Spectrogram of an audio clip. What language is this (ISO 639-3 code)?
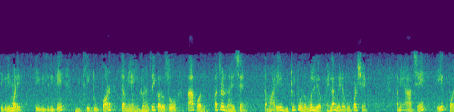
guj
